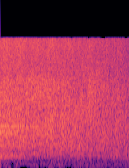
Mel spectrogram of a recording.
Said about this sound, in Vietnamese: Và để bắt đầu chương trình ngày hôm nay, xin toàn thể đại chúng dành một tràng pháo tay thật lớn để chương trình của chúng ta chính thức bắt đầu.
